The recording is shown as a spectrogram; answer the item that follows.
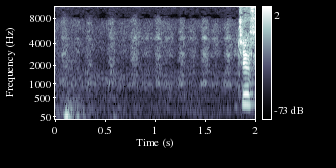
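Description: Mostly quiet room tone after a few low thumps at the start; a woman's voice comes in near the end.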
